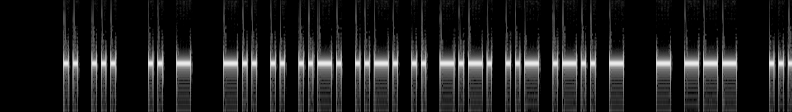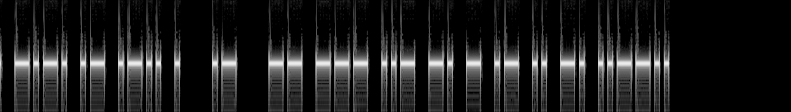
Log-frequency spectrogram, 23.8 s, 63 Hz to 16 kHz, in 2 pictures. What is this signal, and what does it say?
Morse code, heard as a keyed tone, about 17 wpm, 700 Hz. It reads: IS IT DIFFICULT TO SCALE A MOUNTAIN?
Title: Sentences from Top 1000 Words - Review Part 5 - 17wpm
